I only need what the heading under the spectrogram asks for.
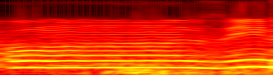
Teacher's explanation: زا کے اندر صفت جہر ہے اور رخوت ہے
